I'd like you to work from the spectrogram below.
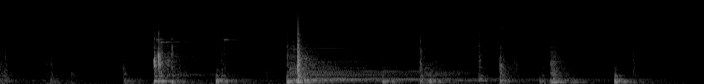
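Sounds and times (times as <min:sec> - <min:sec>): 
piano panels slapping sloppily during piano destruction: 0:01.7 - 0:06.5.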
